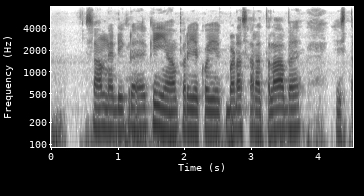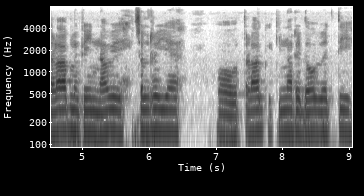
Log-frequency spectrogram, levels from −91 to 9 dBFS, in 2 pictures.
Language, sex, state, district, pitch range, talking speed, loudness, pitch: Hindi, male, Rajasthan, Bikaner, 140-150 Hz, 190 wpm, -18 LUFS, 145 Hz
